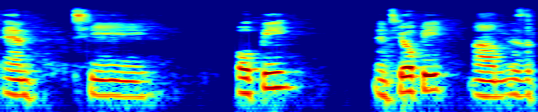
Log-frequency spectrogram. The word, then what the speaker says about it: Antiope: Antiope is the pronunciation.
